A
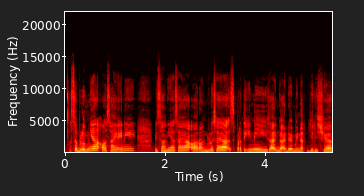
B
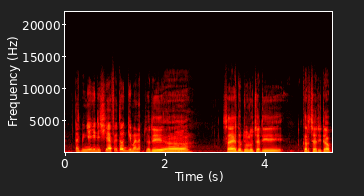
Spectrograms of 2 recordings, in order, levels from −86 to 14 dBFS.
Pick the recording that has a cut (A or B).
B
